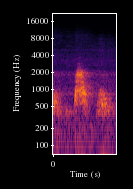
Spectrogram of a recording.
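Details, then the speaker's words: Doppler ultrasound of the brachial artery during a pre-AV fistula vascular assessment: a normal triphasic arterial signal with peak systolic velocity around 50, heard as a sharp strong pulsatile whoosh followed by a softer second sound. "there are triphasic flow with the peak systolic velocity of around 50"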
